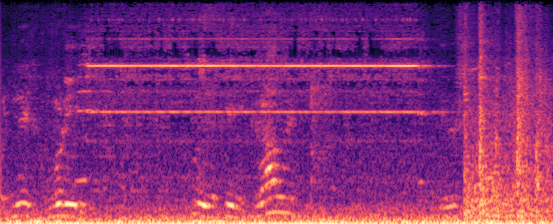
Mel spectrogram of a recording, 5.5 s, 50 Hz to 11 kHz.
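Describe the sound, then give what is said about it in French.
Rumble of a narrow-gauge passenger train on a single line opened in 1895, with a steady high-pitched squeal running through it, voices talking over it, and a louder burst of clatter near the end. “C'est un train unique, le seul train de voyageurs à circuler sur une voie étroite.”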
